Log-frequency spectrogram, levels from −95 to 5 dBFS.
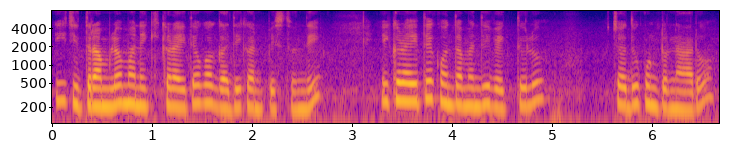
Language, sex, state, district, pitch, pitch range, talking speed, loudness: Telugu, female, Telangana, Hyderabad, 220 Hz, 200-235 Hz, 90 wpm, -18 LUFS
